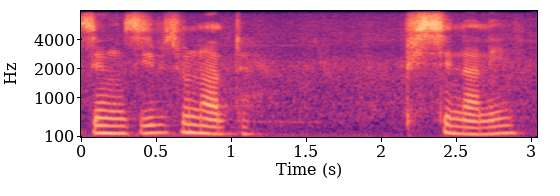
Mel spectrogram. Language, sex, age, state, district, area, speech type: Bodo, male, 60+, Assam, Kokrajhar, urban, spontaneous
